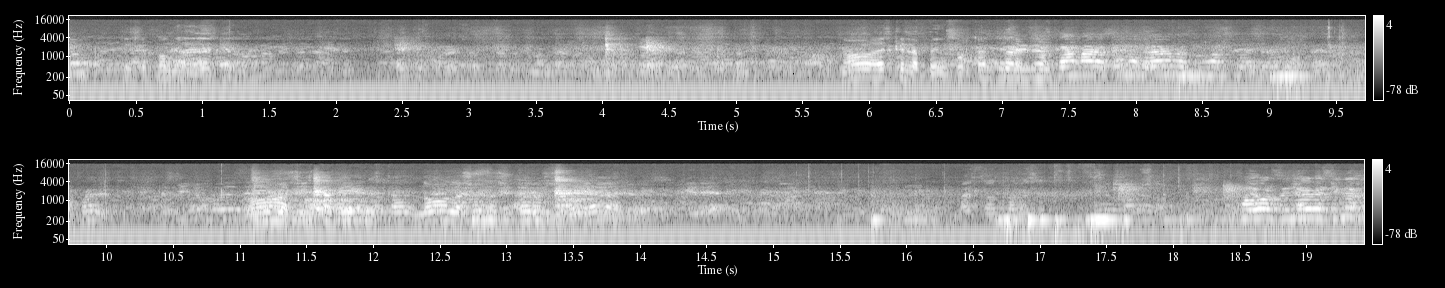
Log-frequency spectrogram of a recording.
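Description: Several men and women chat in a lively, echoing hall.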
